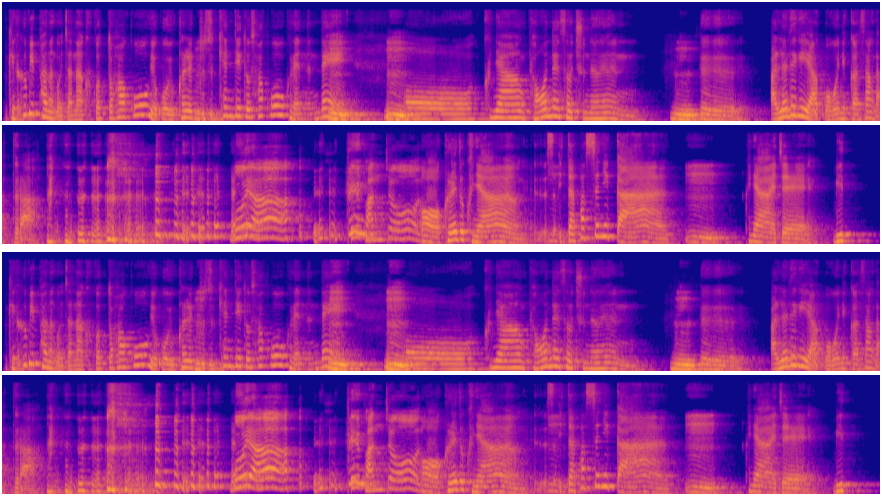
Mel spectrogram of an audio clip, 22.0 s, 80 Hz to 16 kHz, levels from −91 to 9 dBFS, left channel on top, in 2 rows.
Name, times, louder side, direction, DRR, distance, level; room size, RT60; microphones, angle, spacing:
voice 1, 0.1-4.3 5.0-8.0 8.7-9.3 9.6-12.8 13.2-13.5 14.0-14.1 14.9-15.6 16.2-19.3 20.3-21.5, left 2 dB, 20° left, 12 dB, 0.8 m, -24 dB
voice 2, 4.8-5.1 8.3-8.7 12.3-13.2 13.8-14.5 15.3-16.3 17.8-18.0 19.5-19.9, right 1 dB, 15° right, 9 dB, 1.0 m, -21 dB
12.5 x 9.6 x 6.5 m, 0.82 s
head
